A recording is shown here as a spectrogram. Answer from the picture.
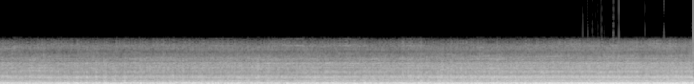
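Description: Freight cars (covered hoppers, a tank car, gondolas) rolling past on the rails: a steady rumble of steel wheels on track, growing a little louder near the end.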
